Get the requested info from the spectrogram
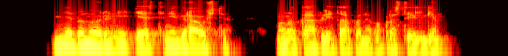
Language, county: Lithuanian, Klaipėda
